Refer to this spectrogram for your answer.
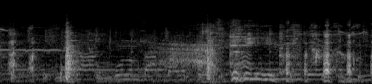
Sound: Charlie laughs; Sandra laughs

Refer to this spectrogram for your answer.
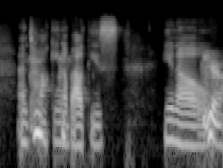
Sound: woman laughing

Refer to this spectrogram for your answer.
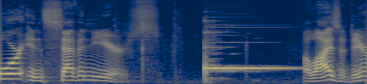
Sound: bell rings

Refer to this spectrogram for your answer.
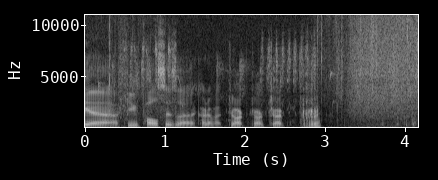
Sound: imitates frog croaking

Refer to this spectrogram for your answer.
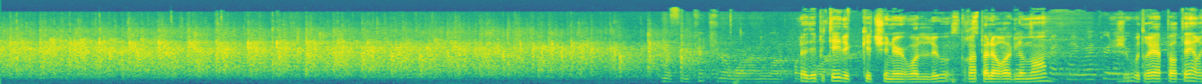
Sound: applause

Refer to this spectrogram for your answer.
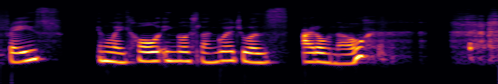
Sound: both laughs

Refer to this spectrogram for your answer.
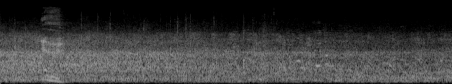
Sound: laughter

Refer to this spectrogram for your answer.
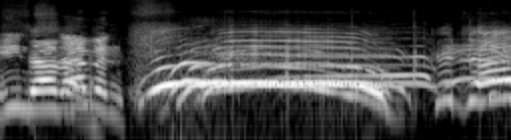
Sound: cheering

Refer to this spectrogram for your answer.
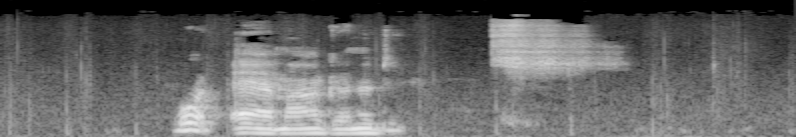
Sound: laughs softly

